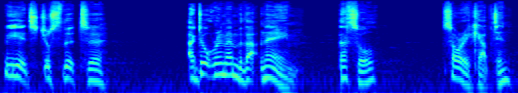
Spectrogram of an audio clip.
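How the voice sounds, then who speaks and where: A man playing a deferential, evasive military officer in a video game, with a husky voice. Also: on the high side, big pitch swings, moderate pace. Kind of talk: video game dialogue acting.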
